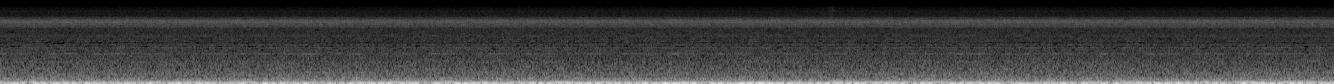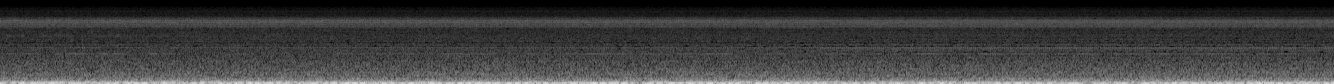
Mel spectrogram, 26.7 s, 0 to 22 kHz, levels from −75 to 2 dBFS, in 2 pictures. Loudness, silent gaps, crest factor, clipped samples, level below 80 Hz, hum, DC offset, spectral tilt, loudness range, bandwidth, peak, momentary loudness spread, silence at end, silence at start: -21 LUFS; none; 12 dB; under 0.1%; -18 dBFS; none; under 0.1%; -5.5 dB/octave; 2 LU; 14 kHz; -4 dBFS; 3 LU; 0 s; 0 s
